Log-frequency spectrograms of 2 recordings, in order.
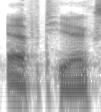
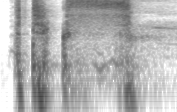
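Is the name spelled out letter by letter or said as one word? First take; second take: letter by letter; one word. First: It is spelled out as three separate letters. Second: It is said as a single blended word. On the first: "I'm not trading on" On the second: "without using the individual letters"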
